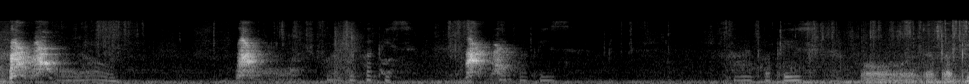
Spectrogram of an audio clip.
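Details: Yorkshire Terrier indoors with a litter of 32-day-old puppies; three sharp, high yapping barks spaced about two seconds apart, with a woman talking softly between them and a low household hum.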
